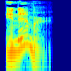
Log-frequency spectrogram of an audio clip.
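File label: "enamour", British English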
